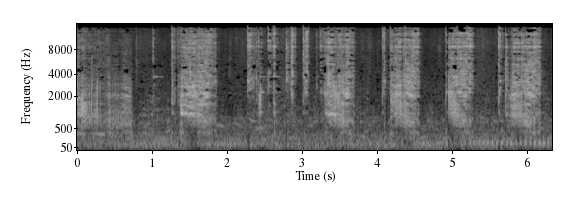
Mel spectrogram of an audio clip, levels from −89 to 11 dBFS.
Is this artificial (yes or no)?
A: no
